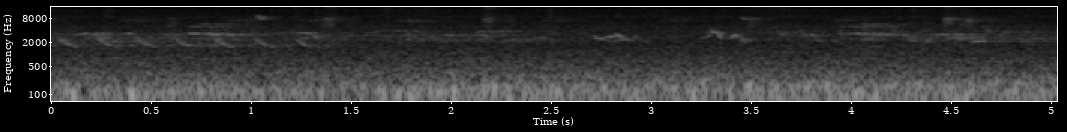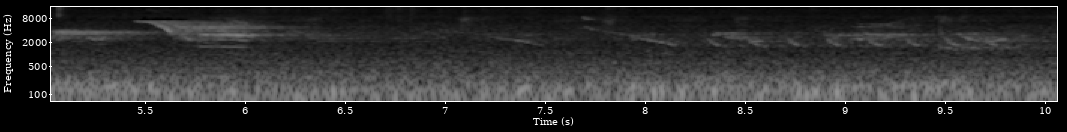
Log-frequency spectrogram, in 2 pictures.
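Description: Faint outdoor ambience with small birds chirping on and off, including one quick falling call a little past halfway, over a low steady background rumble.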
